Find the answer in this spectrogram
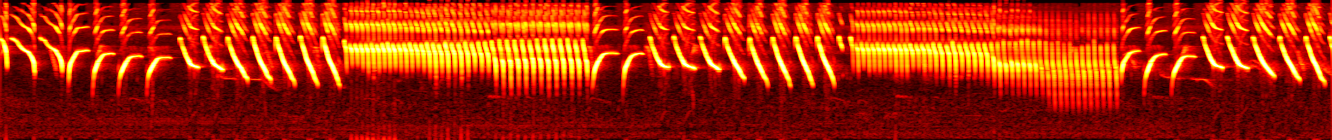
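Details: Canary song as a lure to get young canaries singing: series of clear downslurred chirps alternating with long, dense buzzy rolled trills, repeated in cycles.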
